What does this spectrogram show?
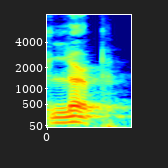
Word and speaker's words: LRRP: They called it the recondo school, long range reconnaissance patrol training, LRRP, though we pronounced it lurp.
